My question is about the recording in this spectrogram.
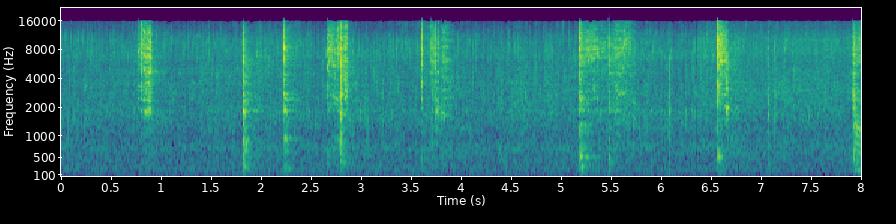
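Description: Green beans, onions and peppers sizzling steadily in a buttery soy sauce and brown sugar glaze in a stainless steel skillet, stirred with a slotted spatula that scrapes and clacks against the pan about eight times at irregular intervals.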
